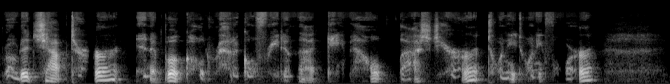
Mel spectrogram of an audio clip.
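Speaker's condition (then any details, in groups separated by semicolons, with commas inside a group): Spasmodic dysphonia; voice dried then lost, vowels hard, at worst inaudible, hard to talk and breathe, long whispering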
